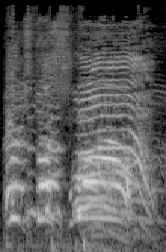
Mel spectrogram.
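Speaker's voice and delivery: very high, slow, loud shout; slowed storytime shout for the class to join. Shown as a demonstration. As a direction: stretch out "It's the Swamp!" as a long yell. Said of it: "Say it with me".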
